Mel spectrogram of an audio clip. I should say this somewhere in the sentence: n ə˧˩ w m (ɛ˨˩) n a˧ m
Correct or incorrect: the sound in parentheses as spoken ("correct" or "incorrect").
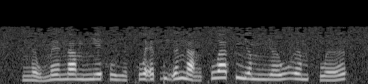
incorrect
